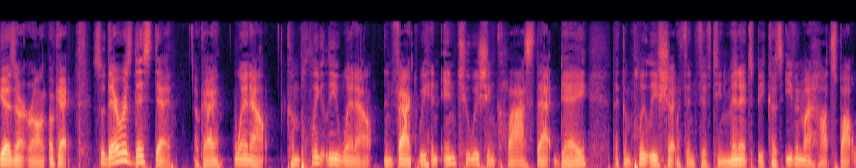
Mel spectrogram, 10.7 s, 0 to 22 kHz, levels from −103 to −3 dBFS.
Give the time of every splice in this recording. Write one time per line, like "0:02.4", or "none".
0:02.9
0:05.4
0:08.5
